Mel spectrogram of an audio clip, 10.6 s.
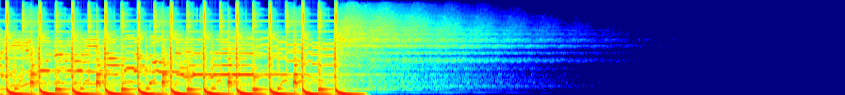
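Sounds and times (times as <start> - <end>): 
dance mix music: 0.0 - 4.8.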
